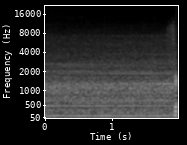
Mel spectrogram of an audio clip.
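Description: Air conditioner running: a steady hum with a low drone and a few faint, steady tones above it.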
